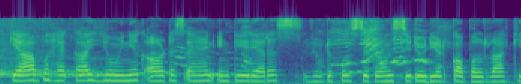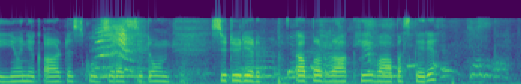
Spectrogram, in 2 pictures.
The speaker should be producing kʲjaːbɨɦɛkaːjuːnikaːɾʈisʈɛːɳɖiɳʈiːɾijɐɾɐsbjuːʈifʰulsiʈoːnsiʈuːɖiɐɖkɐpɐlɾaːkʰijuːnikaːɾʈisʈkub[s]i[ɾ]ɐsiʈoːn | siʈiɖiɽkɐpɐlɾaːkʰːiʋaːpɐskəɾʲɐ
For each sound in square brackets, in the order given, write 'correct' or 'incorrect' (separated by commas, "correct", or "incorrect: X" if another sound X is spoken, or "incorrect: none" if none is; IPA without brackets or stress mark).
correct, correct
